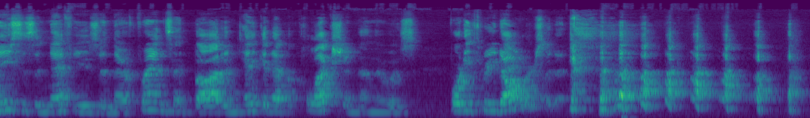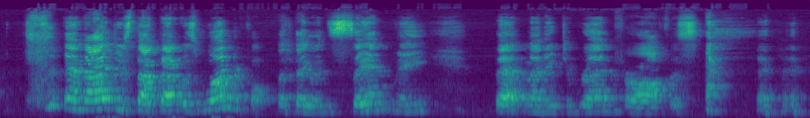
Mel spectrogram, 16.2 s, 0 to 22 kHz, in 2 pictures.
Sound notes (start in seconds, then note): 5.6 laughs; 15.1 laughs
